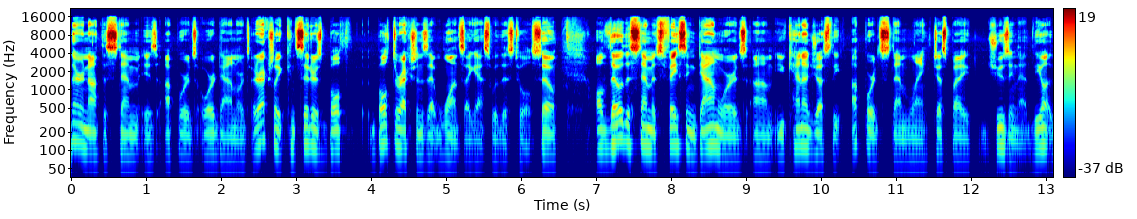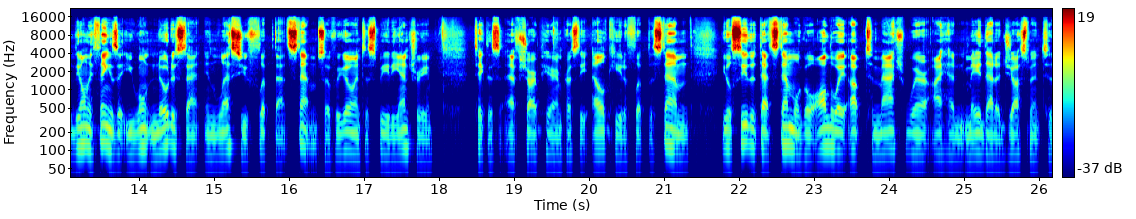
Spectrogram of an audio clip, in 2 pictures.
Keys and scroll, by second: 18.0 Right, 18.1 Right, 19.5 |.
